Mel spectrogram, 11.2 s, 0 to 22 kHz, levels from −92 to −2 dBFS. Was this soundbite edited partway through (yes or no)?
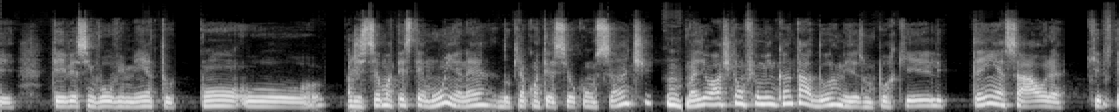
yes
